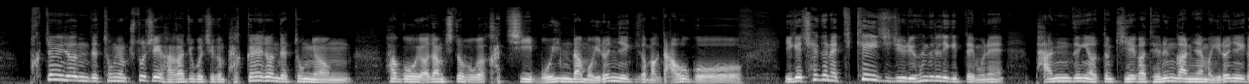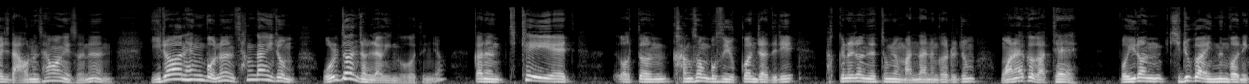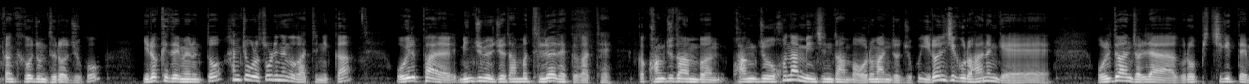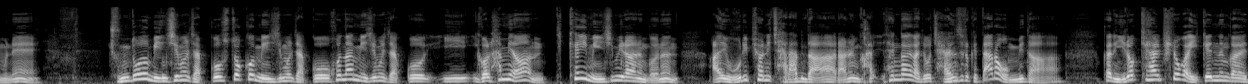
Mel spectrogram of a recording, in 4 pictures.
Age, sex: 40-59, male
